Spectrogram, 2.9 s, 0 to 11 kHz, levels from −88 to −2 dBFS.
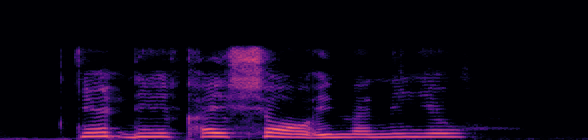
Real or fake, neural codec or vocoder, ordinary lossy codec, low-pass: fake; codec, 16 kHz, 4 kbps, FreqCodec, smaller model; none; 7.2 kHz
